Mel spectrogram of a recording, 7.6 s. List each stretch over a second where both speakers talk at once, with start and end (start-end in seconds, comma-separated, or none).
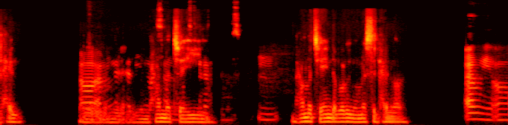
1.2-3.2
